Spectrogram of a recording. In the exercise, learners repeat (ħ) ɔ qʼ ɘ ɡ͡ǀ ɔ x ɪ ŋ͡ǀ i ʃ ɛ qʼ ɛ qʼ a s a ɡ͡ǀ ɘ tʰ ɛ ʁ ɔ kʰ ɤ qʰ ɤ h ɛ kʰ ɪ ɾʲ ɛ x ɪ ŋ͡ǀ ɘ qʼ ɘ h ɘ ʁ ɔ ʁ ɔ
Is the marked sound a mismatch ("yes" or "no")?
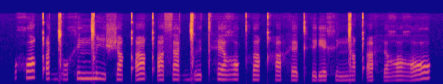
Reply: yes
